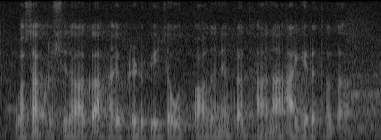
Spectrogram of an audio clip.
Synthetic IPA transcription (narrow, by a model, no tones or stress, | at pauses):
ʋɐsɐkɾuʂiɾaːɡɐɦɐjbɾiɖbiːd͡ʒɐut̪paːd̪ɐnepɾɐd̪ʱaːnɐʔa̰ːɡiɾt̪ʰɐd̪ɐ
